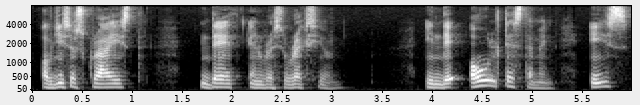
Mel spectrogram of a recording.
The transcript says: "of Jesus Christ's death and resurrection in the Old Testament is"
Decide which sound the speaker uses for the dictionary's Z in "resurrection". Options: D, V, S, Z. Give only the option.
S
